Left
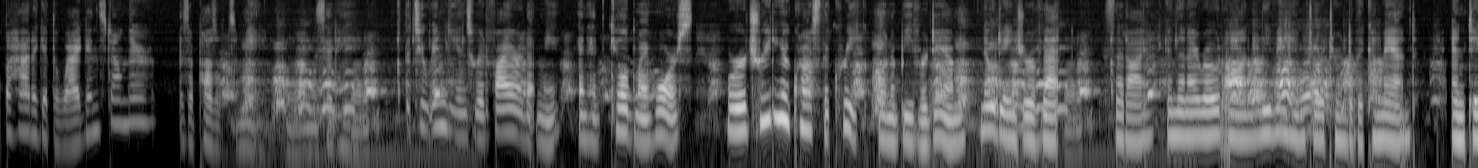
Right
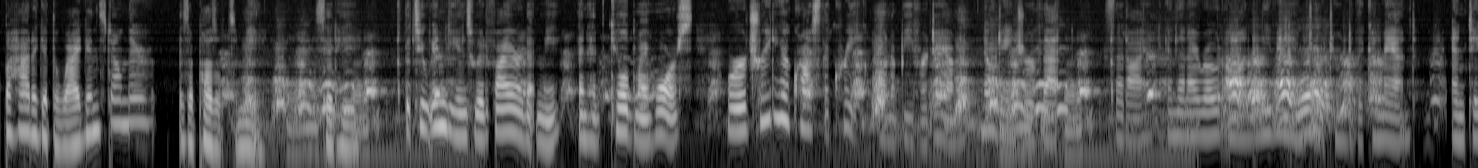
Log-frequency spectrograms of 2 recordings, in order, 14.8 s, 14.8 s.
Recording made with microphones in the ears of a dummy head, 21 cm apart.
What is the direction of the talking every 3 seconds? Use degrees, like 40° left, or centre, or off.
50° right, 20° right, 20° left, 50° left, 60° left.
